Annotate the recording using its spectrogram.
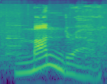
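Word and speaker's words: Mandurah: Mandra. Yeah, because you have an Australian way of pronouncing things. You spell it Mandura and then you pronounce it Mandra.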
